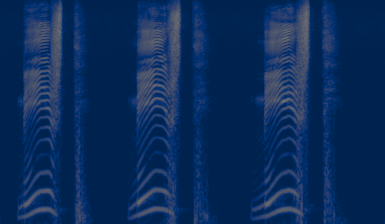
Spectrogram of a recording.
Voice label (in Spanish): gato, Zapoteco, santo domingo albarradas; animales; INALI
